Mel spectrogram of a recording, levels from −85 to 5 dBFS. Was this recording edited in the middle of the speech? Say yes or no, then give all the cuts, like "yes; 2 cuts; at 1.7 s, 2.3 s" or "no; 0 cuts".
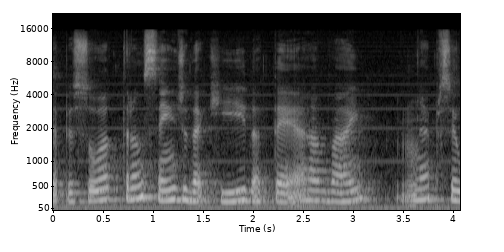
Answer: no; 0 cuts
